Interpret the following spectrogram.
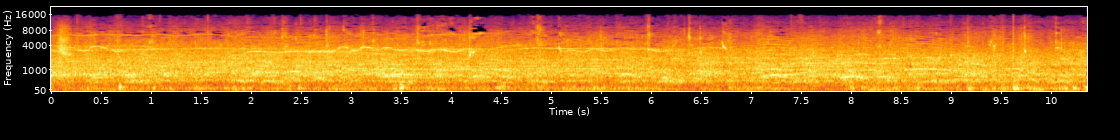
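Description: Steady arena crowd noise during live college basketball play, with a basketball dribbling on the hardwood court. Thin, wavering high tones run over the crowd.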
